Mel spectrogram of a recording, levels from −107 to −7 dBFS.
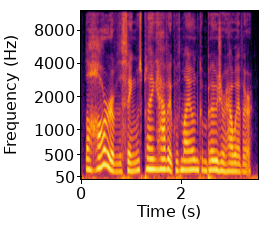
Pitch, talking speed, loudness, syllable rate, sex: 185 Hz, 220 wpm, -16 LUFS, 6.1 syllables/s, female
